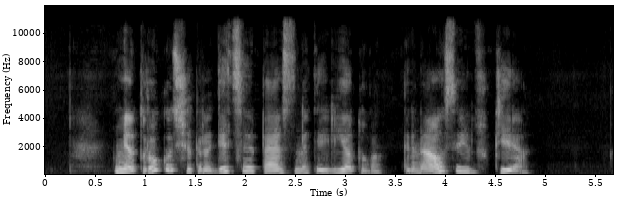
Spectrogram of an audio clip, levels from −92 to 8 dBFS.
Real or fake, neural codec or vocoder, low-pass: fake; codec, 44.1 kHz, 3.4 kbps, Pupu-Codec; 10.8 kHz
